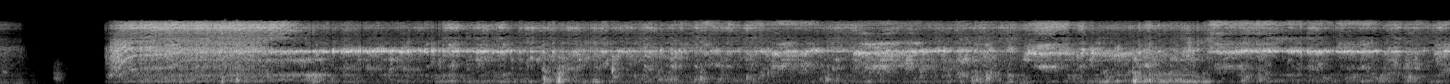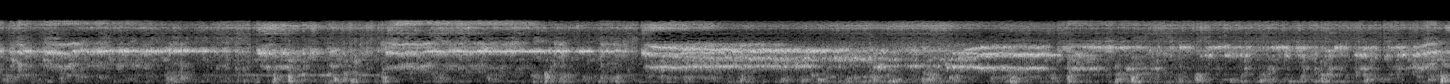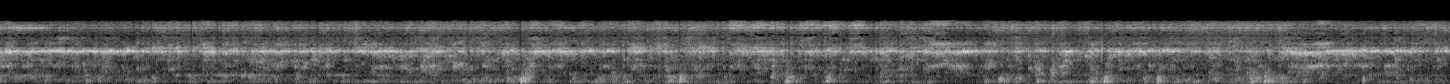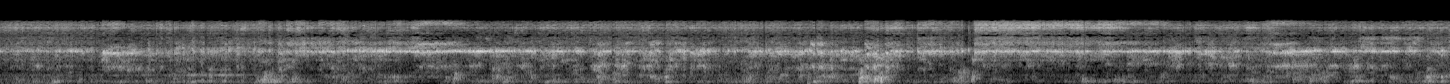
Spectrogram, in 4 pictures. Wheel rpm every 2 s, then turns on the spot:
70, 230, 230, 230, 230, 230, 230, 230, 230, 230, 210, 200, 200, 200, 220, 230, 230, 230, 230, 230, 230, 230, 230, 230, 230, 230, 240, 240, 230.
none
